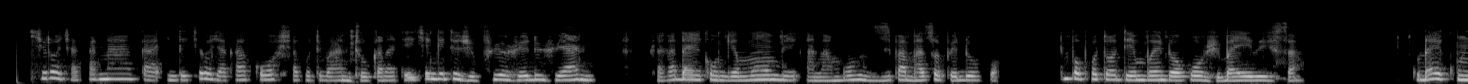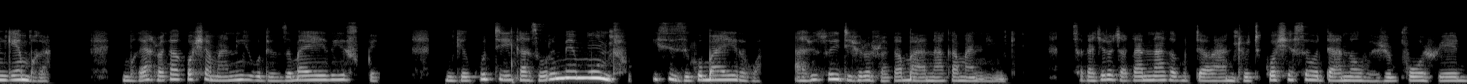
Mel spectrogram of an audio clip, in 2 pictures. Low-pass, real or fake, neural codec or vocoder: 7.2 kHz; real; none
